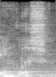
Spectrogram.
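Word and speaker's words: Eilish: I want to say Billy Isish, but she's like, "It's English is mom, it's English.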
